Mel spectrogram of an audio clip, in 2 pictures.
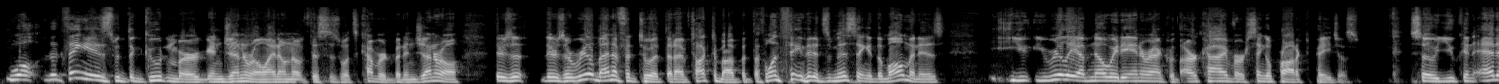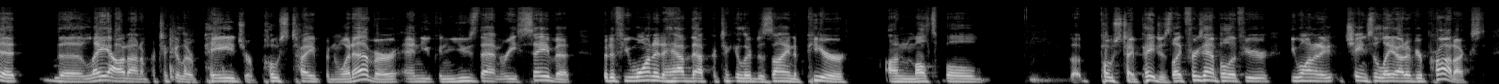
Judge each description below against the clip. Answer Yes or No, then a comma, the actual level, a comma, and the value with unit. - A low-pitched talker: No, medium, 150 Hz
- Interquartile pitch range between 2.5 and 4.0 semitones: No, average, 5.0 semitones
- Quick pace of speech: Yes, fast, 220 wpm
